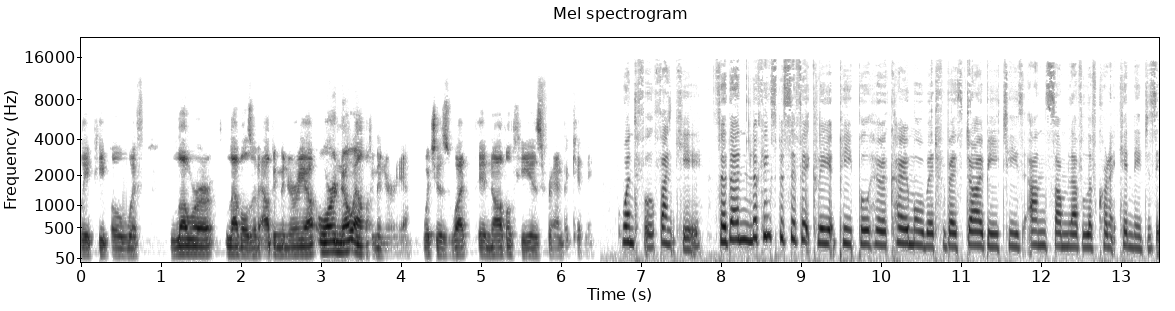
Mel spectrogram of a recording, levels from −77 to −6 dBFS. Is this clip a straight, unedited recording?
no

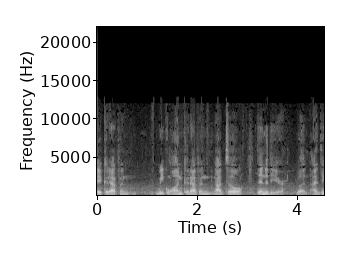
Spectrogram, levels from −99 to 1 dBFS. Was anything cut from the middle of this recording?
no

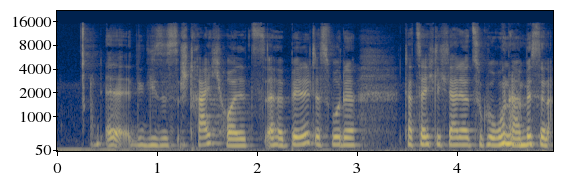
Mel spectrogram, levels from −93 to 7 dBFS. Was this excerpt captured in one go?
no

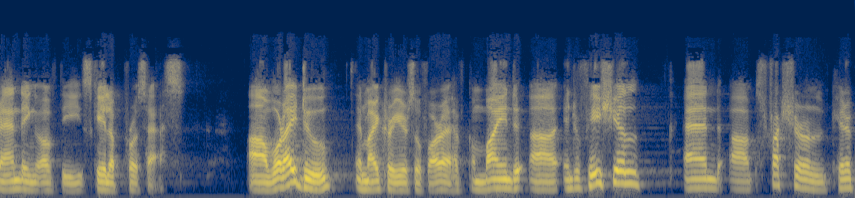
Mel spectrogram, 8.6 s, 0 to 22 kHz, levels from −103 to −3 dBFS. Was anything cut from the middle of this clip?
no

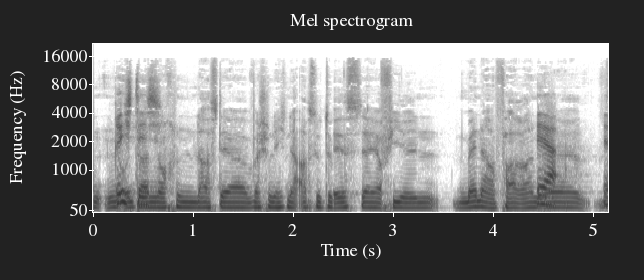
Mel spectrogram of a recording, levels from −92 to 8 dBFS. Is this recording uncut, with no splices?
no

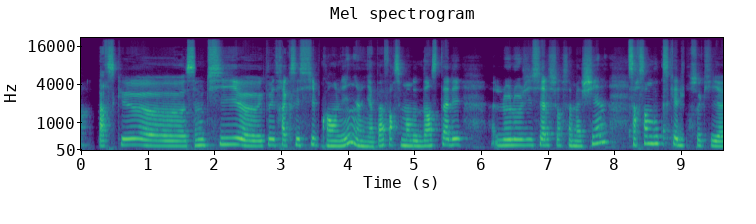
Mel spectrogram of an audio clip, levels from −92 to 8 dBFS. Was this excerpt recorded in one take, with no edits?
no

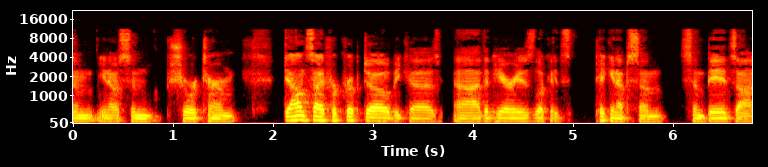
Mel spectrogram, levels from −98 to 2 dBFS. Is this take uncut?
no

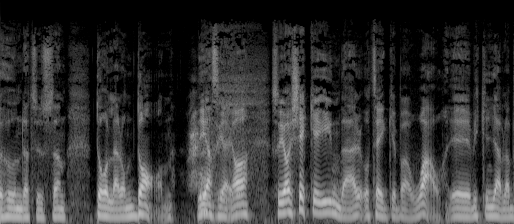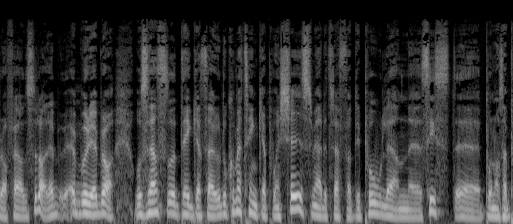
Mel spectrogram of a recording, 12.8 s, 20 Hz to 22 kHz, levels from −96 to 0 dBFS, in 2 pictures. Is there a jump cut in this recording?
no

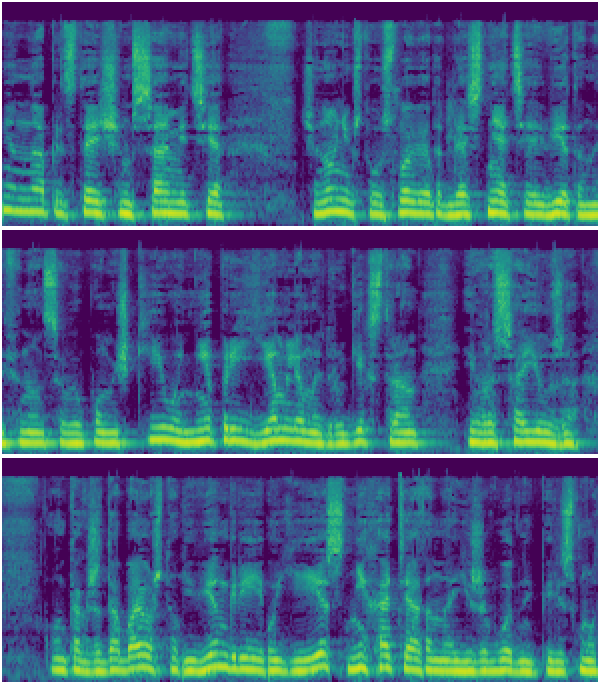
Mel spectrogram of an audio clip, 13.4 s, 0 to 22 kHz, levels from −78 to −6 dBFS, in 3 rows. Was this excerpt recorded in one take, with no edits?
no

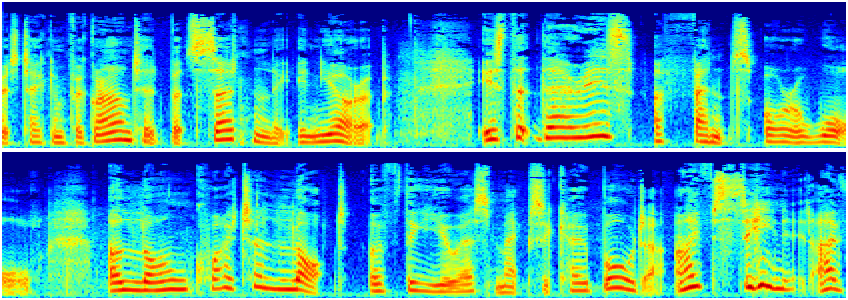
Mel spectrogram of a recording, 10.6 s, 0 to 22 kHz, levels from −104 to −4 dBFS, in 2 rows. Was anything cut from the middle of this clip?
no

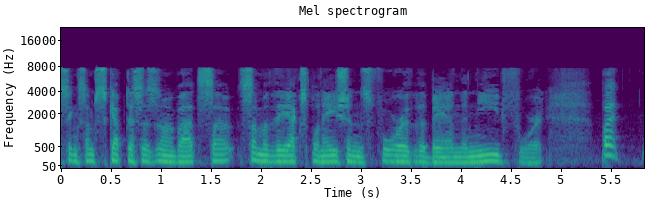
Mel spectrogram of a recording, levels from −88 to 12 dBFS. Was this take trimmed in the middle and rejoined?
yes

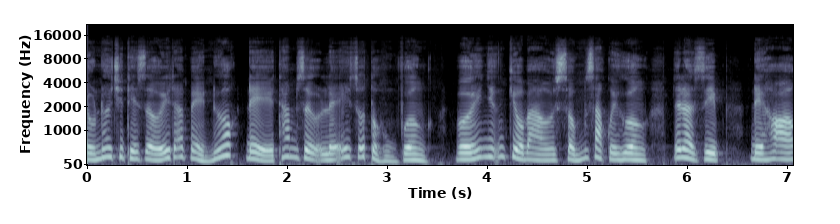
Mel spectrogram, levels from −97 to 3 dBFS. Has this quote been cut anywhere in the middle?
yes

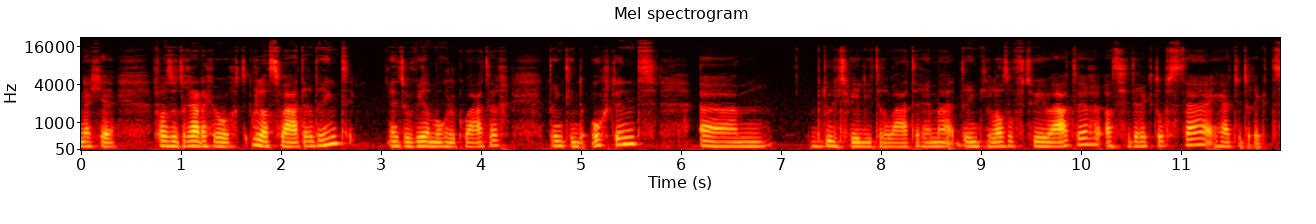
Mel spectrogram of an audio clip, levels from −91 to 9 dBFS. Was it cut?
yes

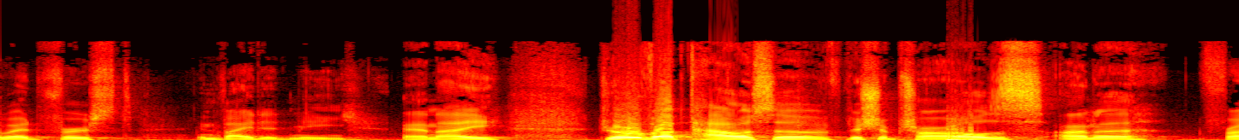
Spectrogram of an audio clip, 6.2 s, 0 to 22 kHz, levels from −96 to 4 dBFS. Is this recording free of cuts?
no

